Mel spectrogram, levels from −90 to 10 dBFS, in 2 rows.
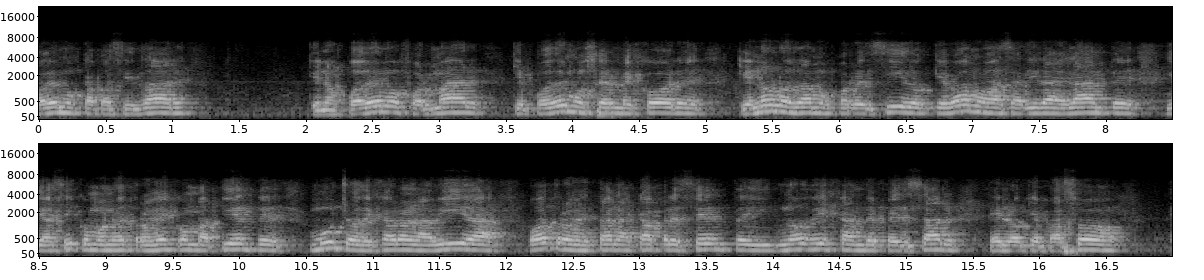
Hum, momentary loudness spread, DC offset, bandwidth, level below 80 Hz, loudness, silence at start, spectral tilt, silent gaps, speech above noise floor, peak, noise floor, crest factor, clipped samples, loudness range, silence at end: none; 6 LU; under 0.1%; 7.4 kHz; -62 dBFS; -21 LUFS; 0 s; -7.5 dB/octave; none; 34 dB; -6 dBFS; -54 dBFS; 14 dB; under 0.1%; 2 LU; 0.3 s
